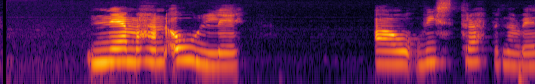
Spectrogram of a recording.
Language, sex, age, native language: Icelandic, female, 13, Icelandic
